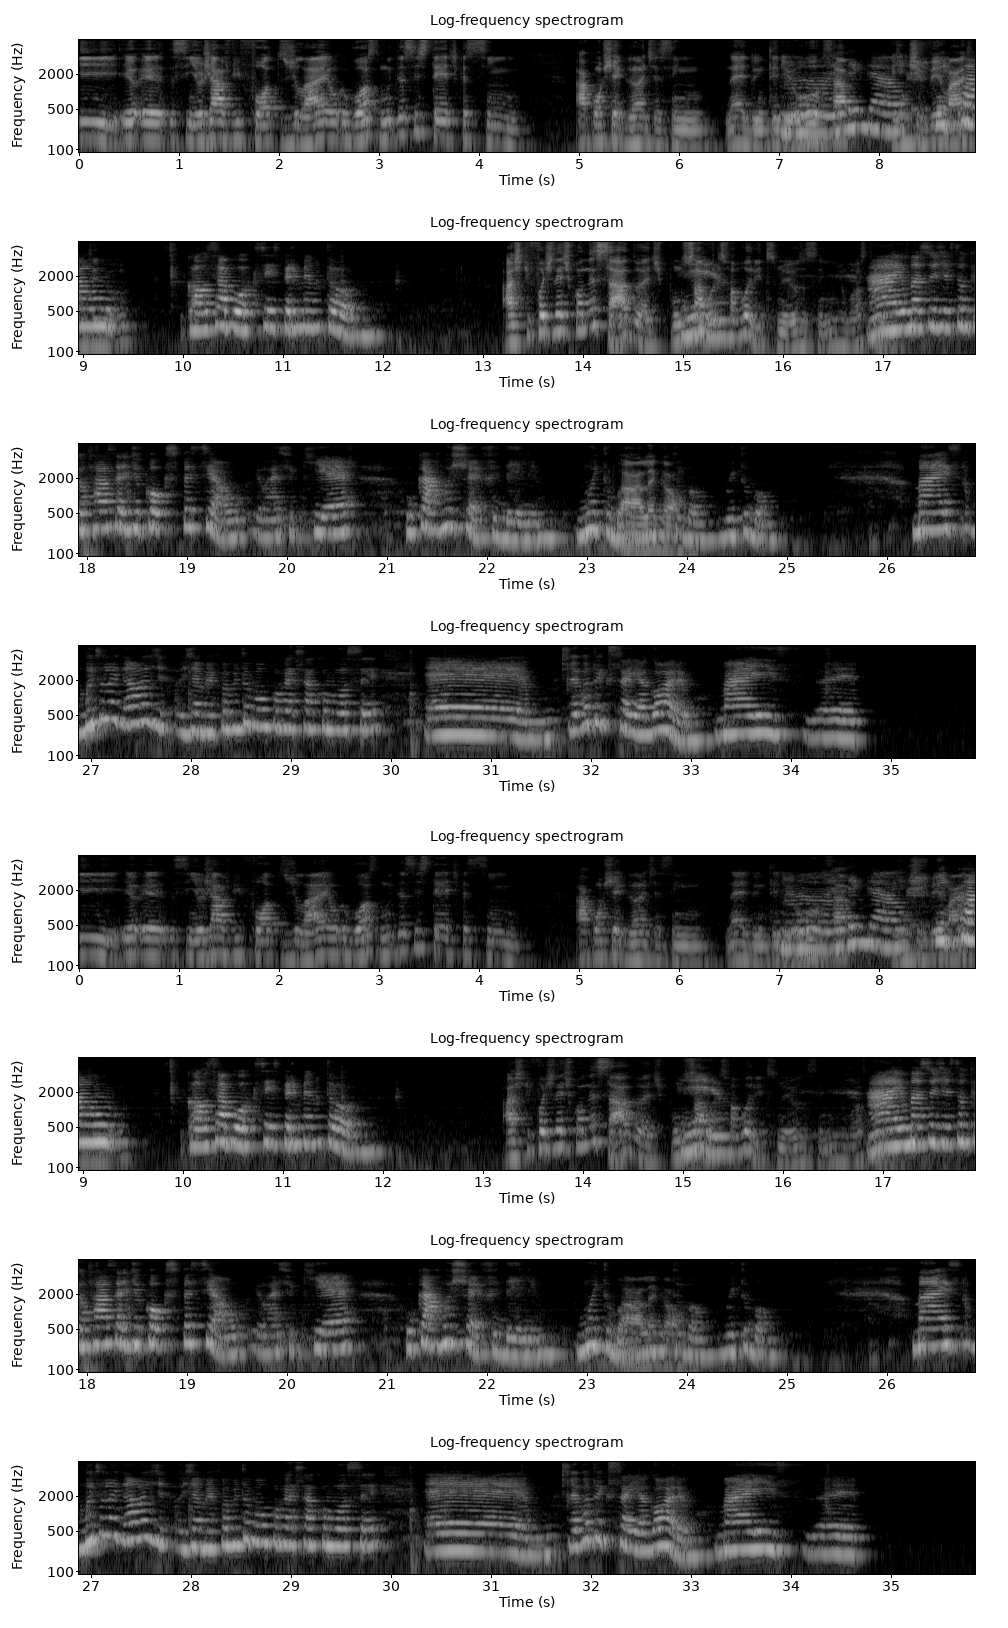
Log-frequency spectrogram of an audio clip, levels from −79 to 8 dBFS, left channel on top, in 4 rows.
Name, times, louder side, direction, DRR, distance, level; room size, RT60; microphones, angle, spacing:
voice 1, 0.0-4.4 5.0-7.8 8.1-9.4 13.2-17.1 23.3-24.0, left 6 dB, 70° left, 0.4 m, -35 dB
voice 2, 7.0-9.4 10.0-12.0 14.9-15.5 16.6-24.9 25.7-34.6, equal, ahead, 0.5 m, -30 dB
2.5 x 2.4 x 2.9 m
head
